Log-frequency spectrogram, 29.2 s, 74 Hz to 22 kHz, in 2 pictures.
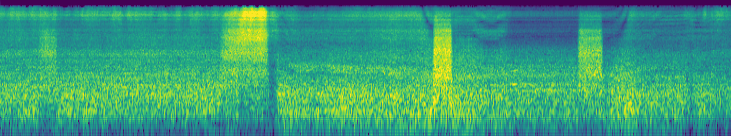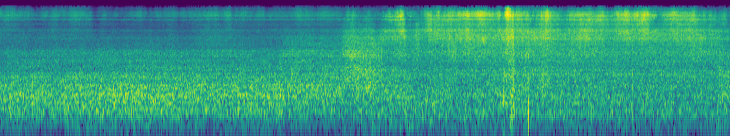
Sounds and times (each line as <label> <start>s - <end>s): torch being lit 0.1s - 10.2s
torch being lit 11.5s - 14.8s
torch being lit 20.3s - 29.2s
cut through a steel sheet 22.3s - 25.8s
